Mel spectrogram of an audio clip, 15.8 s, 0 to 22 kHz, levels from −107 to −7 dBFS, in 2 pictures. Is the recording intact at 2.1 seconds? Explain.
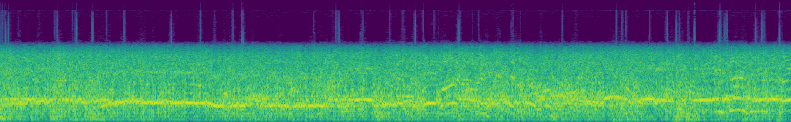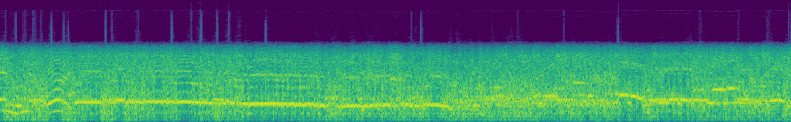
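Yes, the audio at 2.1 seconds is intact, with no dropout, click, distortion or other technical fault audible at that moment.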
